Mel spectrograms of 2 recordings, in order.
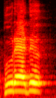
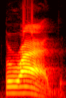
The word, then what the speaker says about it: bread: 이걸 또 이런 분들이 있어요. 브레드, 브레드. R 발음은 혀가 천장이 되지 않습니다. 한번 같이 읽어볼게요. Bread.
